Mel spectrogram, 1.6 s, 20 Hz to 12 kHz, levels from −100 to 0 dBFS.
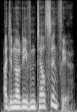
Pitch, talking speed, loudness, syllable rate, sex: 165 Hz, 230 wpm, -16 LUFS, 5.8 syllables/s, male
